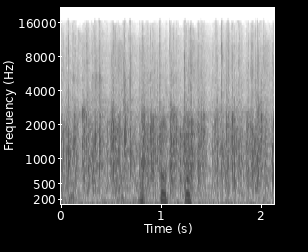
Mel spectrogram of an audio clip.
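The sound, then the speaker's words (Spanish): A recorded applause sound effect: a dense, steady wash of clapping that runs through the whole clip, with a brief voice-like sound rising over it near the middle. “Aplauso. ¿Dónde están los aplausos, lechón atómico? Ay, bendito sea el Señor. Zumba los aplausos ahí, ya está.”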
